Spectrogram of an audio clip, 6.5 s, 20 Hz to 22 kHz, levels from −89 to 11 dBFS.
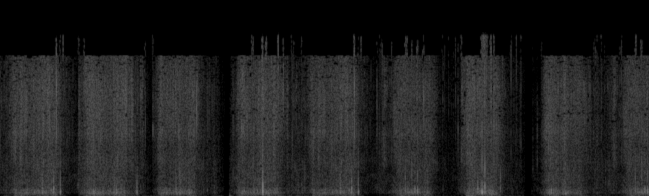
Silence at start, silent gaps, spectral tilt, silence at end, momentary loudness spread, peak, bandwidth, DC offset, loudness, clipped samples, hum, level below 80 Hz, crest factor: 0 s; none; -1 dB/octave; 0 s; 8 LU; -16 dBFS; 18 kHz; under 0.1%; -46 LUFS; under 0.1%; none; -74 dBFS; 32 dB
